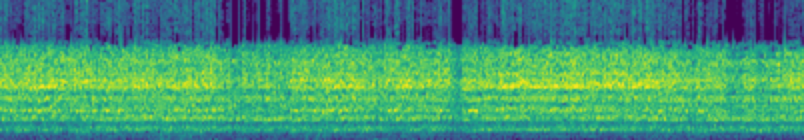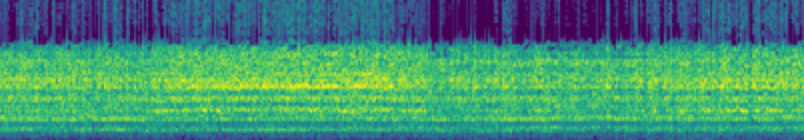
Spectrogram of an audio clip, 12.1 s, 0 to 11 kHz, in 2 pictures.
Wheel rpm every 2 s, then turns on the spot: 220, 220, 220, 210, 220, 230.
none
